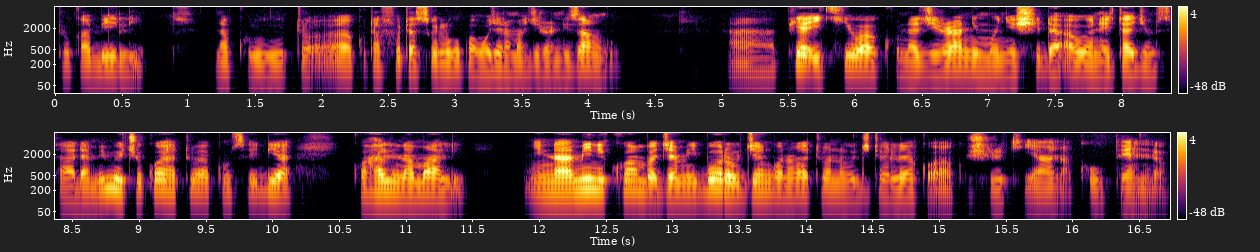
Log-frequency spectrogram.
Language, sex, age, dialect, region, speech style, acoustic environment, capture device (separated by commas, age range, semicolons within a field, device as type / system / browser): Swahili, male, 18-24, Kenya - Nairobi Sheng-influenced, Kenya, relaxed, silence, mobile / Linux / Chrome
